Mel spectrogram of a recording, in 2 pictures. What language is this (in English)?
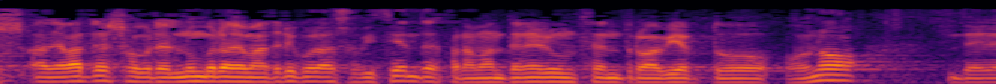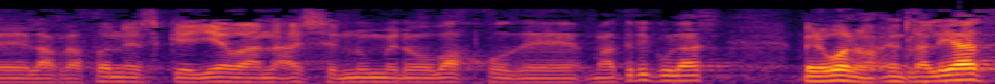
Spanish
